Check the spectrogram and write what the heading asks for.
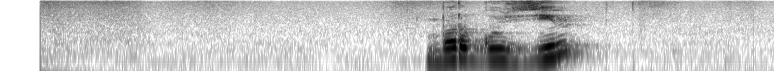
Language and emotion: Russian, neutral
